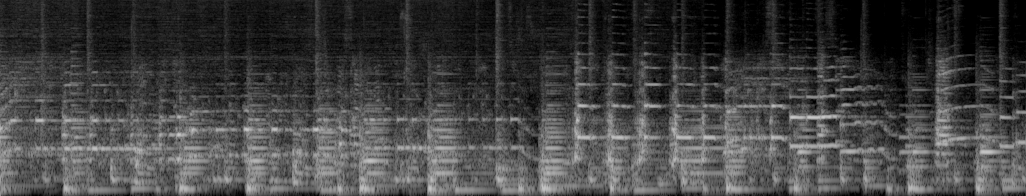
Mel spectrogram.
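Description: Live blues band playing an instrumental break, a hollow-body electric guitar taking the lead with a run of single notes over double bass and drums.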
